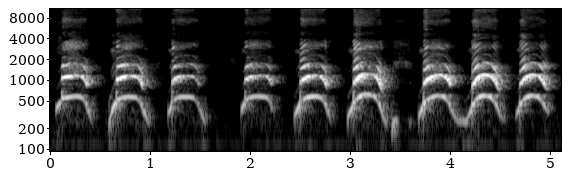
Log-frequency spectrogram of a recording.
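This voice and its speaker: A woman voicing an excitable, anxious girl in a spooky story, calling out shrilly and repetitively. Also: drawn-out words, exaggerated voice. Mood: insistent yelling. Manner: shrill, repetitive, pleading calls.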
